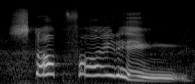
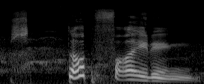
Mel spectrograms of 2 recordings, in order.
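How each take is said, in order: First: Much higher, laughing, drawn out; high laughing plea. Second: Slow, drawn-out whiny plea; pleading Joxer. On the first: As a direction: squeal it with a laugh. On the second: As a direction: plead like a hapless sidekick. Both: Acted.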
